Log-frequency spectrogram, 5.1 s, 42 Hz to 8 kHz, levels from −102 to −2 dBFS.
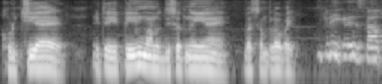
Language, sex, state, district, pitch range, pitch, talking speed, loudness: Marathi, male, Maharashtra, Washim, 105-135 Hz, 115 Hz, 140 wpm, -16 LUFS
